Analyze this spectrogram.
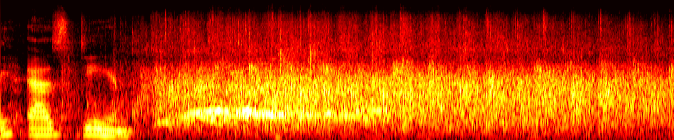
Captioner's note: applause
